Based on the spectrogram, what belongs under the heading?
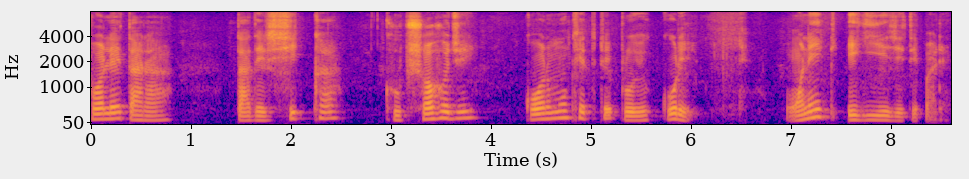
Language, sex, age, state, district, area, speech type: Bengali, male, 30-45, West Bengal, Howrah, urban, spontaneous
